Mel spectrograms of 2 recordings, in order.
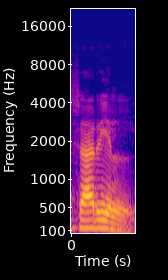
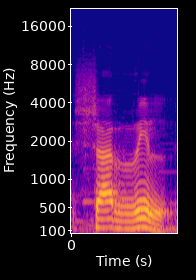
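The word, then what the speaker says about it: شرّ: saya mendengar Meisya Ril Syahril bukan Syahril yang benar yang benar syarril er hari ini diingat Meme syarril syarril ada tasydidnya waswa ini waswasil Nissin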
